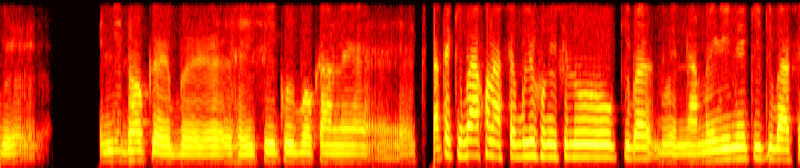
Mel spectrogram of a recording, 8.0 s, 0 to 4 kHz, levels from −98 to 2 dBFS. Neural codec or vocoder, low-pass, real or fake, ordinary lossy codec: none; 3.6 kHz; real; none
